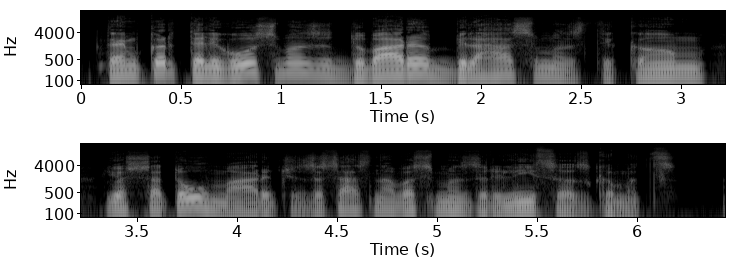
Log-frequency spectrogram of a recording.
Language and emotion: Kashmiri, neutral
